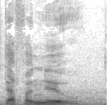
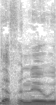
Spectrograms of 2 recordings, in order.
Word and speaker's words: Stefanou: The easiest way to do it is Stefanu. So new as in something that's new as opposed to old. – Uh-huh. – So Stefanu is the way I pronounce it.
